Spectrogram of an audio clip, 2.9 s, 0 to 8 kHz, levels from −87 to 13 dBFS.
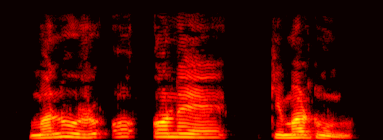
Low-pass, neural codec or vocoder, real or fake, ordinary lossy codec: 7.2 kHz; none; real; MP3, 64 kbps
